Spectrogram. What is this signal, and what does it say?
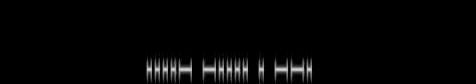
Morse code, heard as a keyed tone, about 29 wpm, 700 Hz. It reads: 46EG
